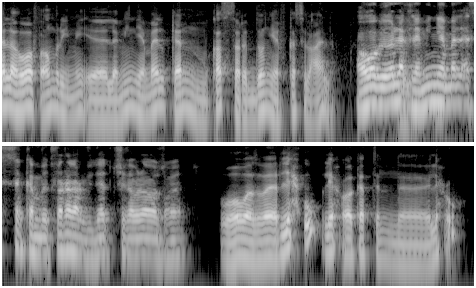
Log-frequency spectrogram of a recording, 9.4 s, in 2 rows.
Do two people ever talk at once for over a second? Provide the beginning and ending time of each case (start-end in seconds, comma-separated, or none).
none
